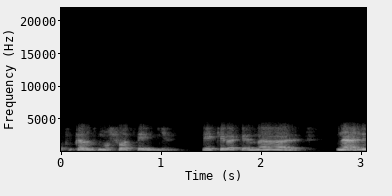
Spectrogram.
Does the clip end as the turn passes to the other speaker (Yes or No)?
No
